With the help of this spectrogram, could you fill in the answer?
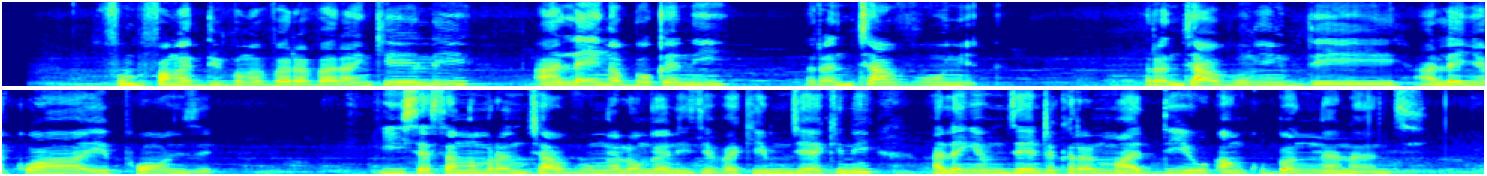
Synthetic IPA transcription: fumbifaŋad̪ivaŋəvaɾavaɾaŋkeli | alaŋabokani | ranit͡ʃavuɲə | ranit͡ʃavuɲaɲd̪ea̰lajɲəkwaepʰonze | isasaŋaminɾanit͡ʃavuɲaloŋɡanizevakemiɳd͡ʒekinialajɲamind͡ʒeɳɖ͡ʐakiɾanumad̪iuʔanikubaŋŋanand͡zi̥

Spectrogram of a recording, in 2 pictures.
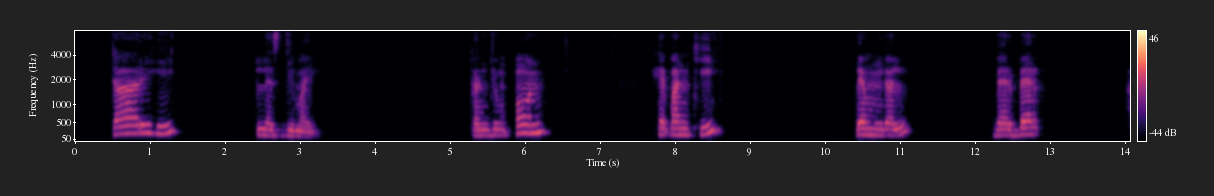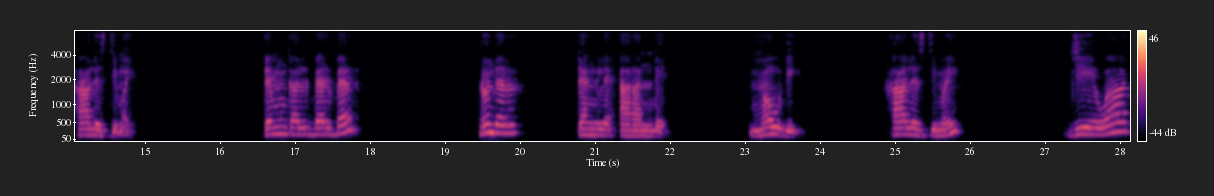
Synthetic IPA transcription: taɾiɦi | les̬dimaj | kaɲd͡ʒumɔn | hɛɓaŋkʰi | ɗɛmŋɡal | bɛɾbɛɾ | hales̬dima̰j | ɗɛmŋɡalbɛɾbɛɾ | ɗɔndɛɾ | ɗɛŋɡlɛʔaɾandɛ | mawɗi | halɛs̬dimaj | d͡ʒɛwa

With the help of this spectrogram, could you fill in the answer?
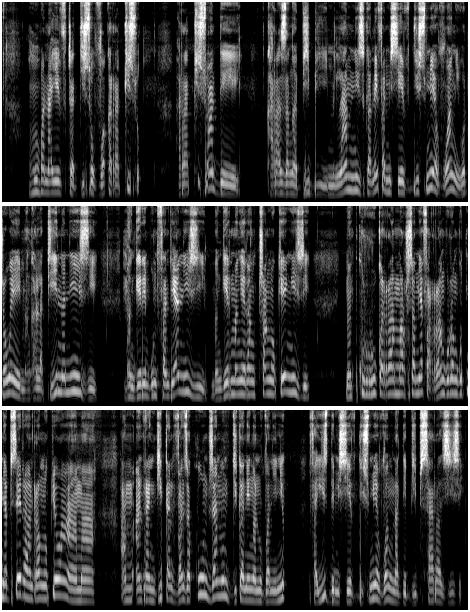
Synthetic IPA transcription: mumbanaeviʈ͡ʂəd̪isovuakaɾapisu | rapʰisuand̪e | ka̰ɾazaŋəbibimilaminizikanefamisievid̪isumiavaŋiuɦaʈ͡ʂəwemaŋɡalapiinanizi | maŋɡeɾembunifaɳɖ͡ʐeanizimʔaŋɡeɾimaŋeɾaŋiʈ͡ʂaŋakeŋizi | mampi̥kuɾurukəramaɾu̥samafaraŋɡuɾaŋɡut̪inabi̥seɾaɳraŋakewaama | a̰ma̰ɳɖ͡ʐaŋɡit̪anivand͡zakunuzanunid̪ikaneŋanuvaniniu | faizid̪emisievid̪isimiavuaŋinad̪ebibi̥saɾazizḭ

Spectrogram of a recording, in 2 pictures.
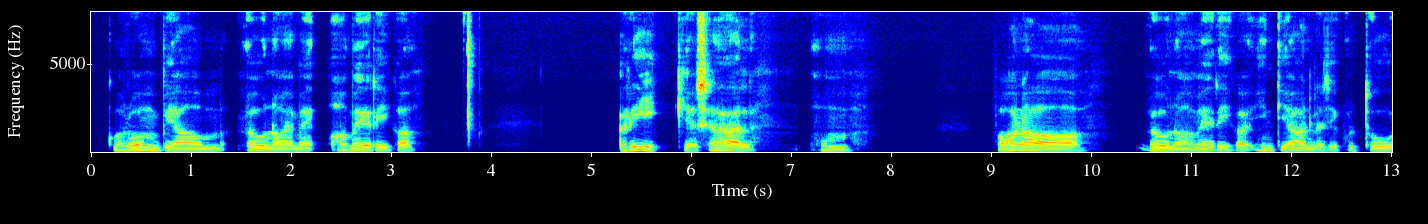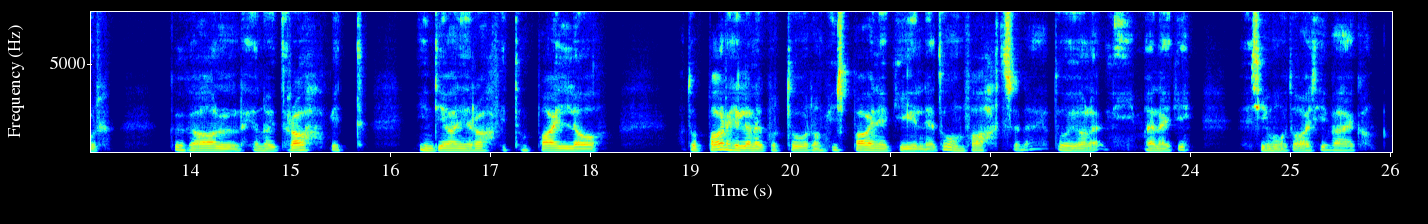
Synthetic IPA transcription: ko̞lumbiɑomlɤwnɑɑme̞ːɾiɡ̥ɑ | riːkːjɑsæːl | om | v̥ɑnɑ | lɤwnɑːme̞ːɾikɑ̰ʔind̪̥iɑːnlɑ̰s̬ikult̪ːuːr | kɤɡ̥eɑljɑnojd̪̥rɑhvit̪ | ind̪̥iɑːnʲiɾɑhvit̪ːˑompɑlʲːo | ɑt̪upɑrɦilɑnekult̪ːuːɾo̞mhispɑːnʲiɑkiːlnejɑt̪uomfɑht̪senejɑt̪uejo̞lɛ̰niːmæneɡ̥i | esimuːd̪uɑsivæeɡ̥ɑ̥

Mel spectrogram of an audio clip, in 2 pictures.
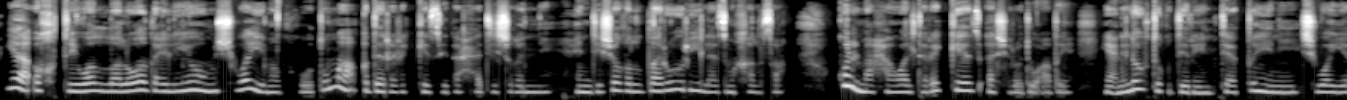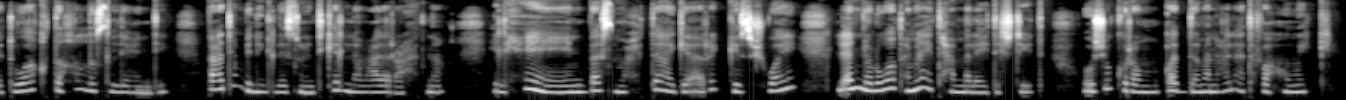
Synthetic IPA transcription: jaʔʊxt̪ˤiwɑlˤːɑːlwɑðˤʕɪljoːmʃwajːmɑðˤɣuːt̪ˤwmaʔaɡd̪ɪɾʔɑɾˤɑkːɪzʔɪðaʔaħad̪jɪʃɣɪlniʕɪnd̪iʃʊɣlðˤɑɾˤuːɾilaːzɪmʔxɑlsˤɑwkʊlːmaħaːwalt̪ʔaɾˤɑkːɪzʔaʃɾˤʊd̪wʔɑ̰ðˤiːʕjaʕnilawt̪ɪqd̪ɪɾiːnt̪ʊʕt̪ˤiːniʃwajːat̪wɑqt̪ʔaxɑlːɨsˤɪlːiʕɪnd̪ib̥aʕd̪eːnbɪnɪɡlɪswnɪt̪kalːamʕalaɾˤɑːħɪ̥t̪naʔɪlħiːnbasːmʊħt̪aːɡaʔa̰ɾˤɑkːɪzʃwajːlɪʔanːʊlwɑðˤʕmajɪt̪ħamːalaːt̪aʃd̪iːt̪wɪʃʊkɾˤɑmʊqɑd̪ːɪmaʕalat̪ḁfahːʊmak

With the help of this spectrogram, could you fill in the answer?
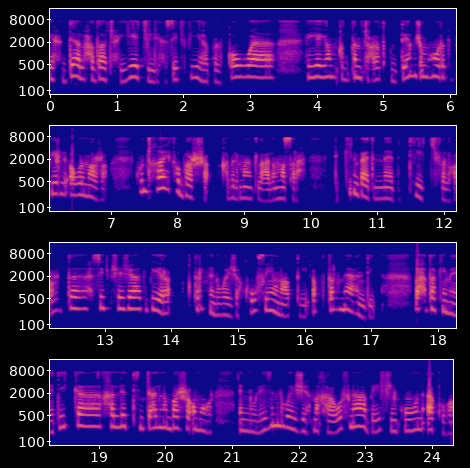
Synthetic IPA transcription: ʔiħd̪ælɑħðˤɑt̪ħajæt̪ilːiħasːit̪fihæbəlqowːa | həjːæjumqɑd̪ːəmt̪ʕɾˤɑd̪qʊd̪ːæmʒʊmɦuɾkbiɾliʔæwːəlmɑrˤːɑkʊnt̪xæjfabɑɾˤʃæqɑbəlmænət̪ˤlɑʕalælmɑsˤɾˤɑħ | lækənbaʕd̪mæbæd̪it̪filʕɑ̰ɾˤd̪ˤħḁsːiːt̪̚biʃaʒaʕakbiːɾa | qd̪ɑɾˤt̪nanwæːʒɪhxuːfiwnʕt̪ˤːiʔɑfd̪ˤɑlmæʕand̪ilɑħðˤɑkiːmæhæd̪iːkxælːət̪nət̪ʕalːambɑɾˤʃaʔʊmuːɾʔɪnːulæːzəmnwæːʒɪhmaxæːwɪfnabæːʃnkuːnʔɑqwa

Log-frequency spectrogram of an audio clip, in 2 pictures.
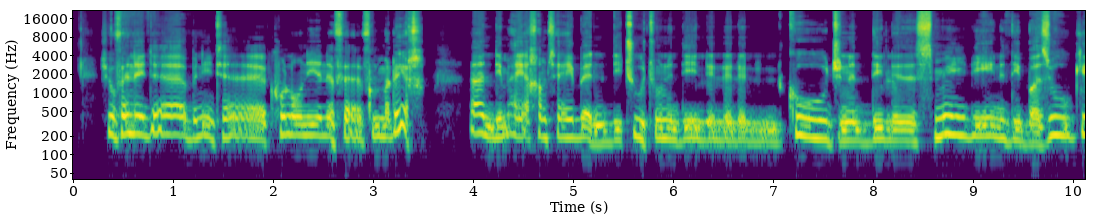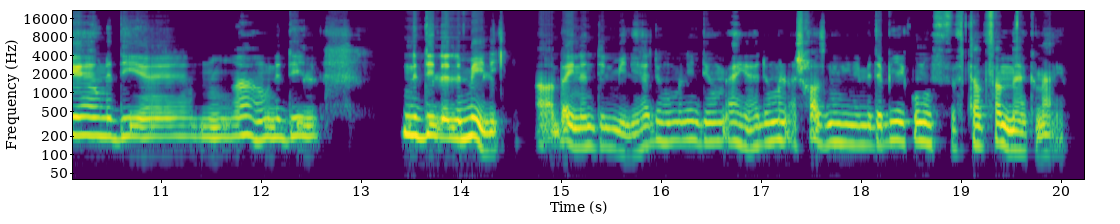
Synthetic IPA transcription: ʃufænæəd̪æbnit̪kʰulunəænæffilmərix | ʔnəd̪imʕajæxæmsaʕibæd̪nəd̪ːit͡ʃ̪ut̪ʰunəd̪il | kʰud͡ʒnəd̪ilsmid̪inəd̪ːibæzukawnəd̪i | æwnəd̪i | nəd̪ilmili | ʔæ̰bæjnænəd̪ilmilihæd̪hʊmːælinəd̪ihʊmːʕajːahæd̪hʊmːənəlʔɑʃxɑ̰s̬ˤlimæd̪æbəjæjkunuft̪fæmːækma̰ʕa̰jæ̰

